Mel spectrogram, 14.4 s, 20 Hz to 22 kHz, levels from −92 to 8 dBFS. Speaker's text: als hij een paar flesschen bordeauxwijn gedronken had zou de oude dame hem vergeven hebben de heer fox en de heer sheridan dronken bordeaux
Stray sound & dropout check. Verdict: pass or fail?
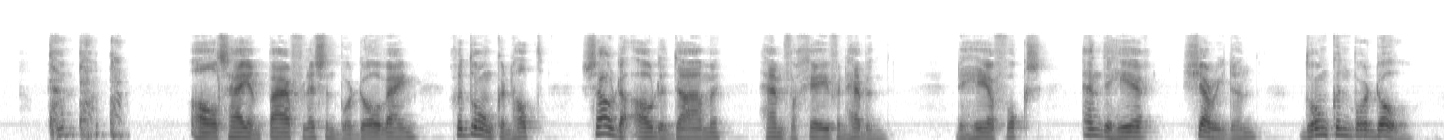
fail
